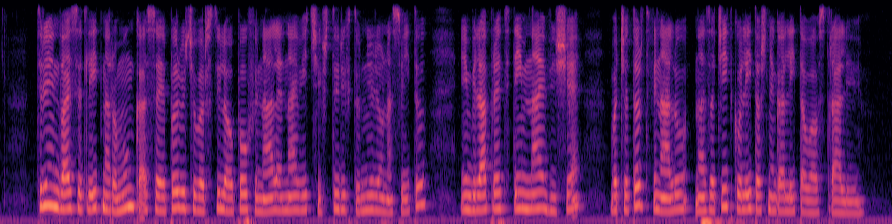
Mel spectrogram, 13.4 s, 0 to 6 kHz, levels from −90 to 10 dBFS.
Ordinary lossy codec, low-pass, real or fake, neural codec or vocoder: none; 5.4 kHz; real; none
